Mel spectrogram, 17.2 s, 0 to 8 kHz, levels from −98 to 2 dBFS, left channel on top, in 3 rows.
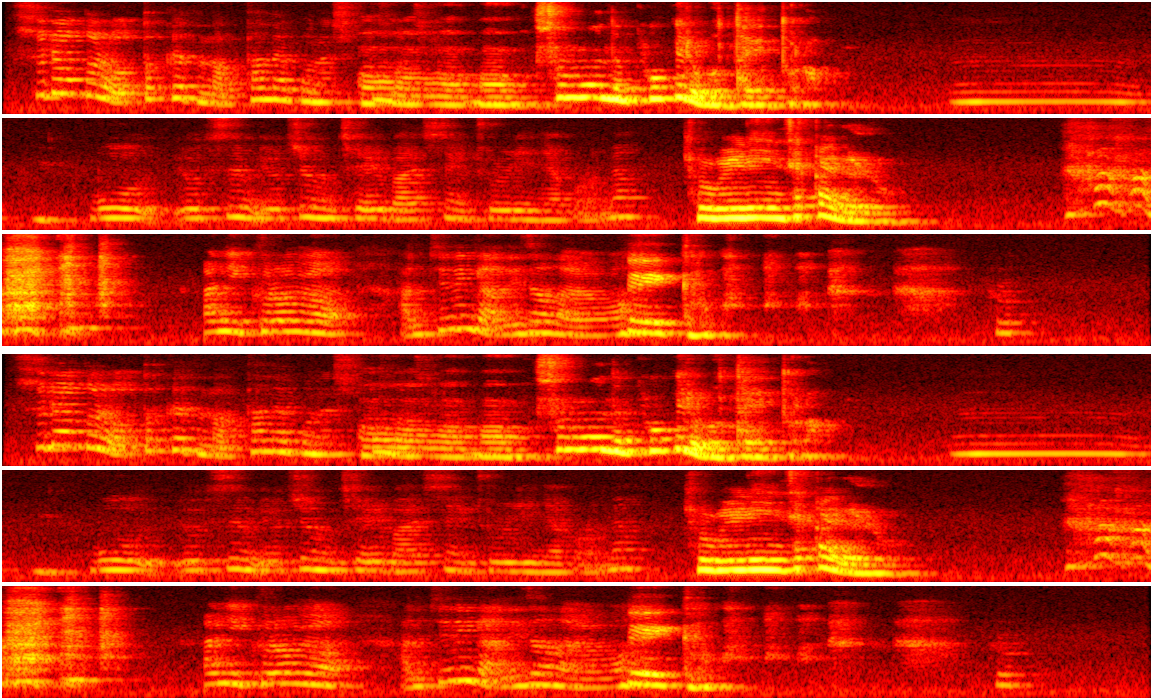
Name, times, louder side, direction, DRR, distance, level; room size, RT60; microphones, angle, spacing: voice 1, 0.1-2.3 4.7-5.8 6.2-9.0 11.0-11.9 12.5-14.7 15.6-16.5, left 1 dB, 20° left, 0 dB, 0.8 m, -34 dB
voice 2, 1.8-4.1 5.9-6.0 9.2-10.2 11.5-11.9 14.6-15.2, left 1 dB, 45° left, 2 dB, 1.7 m, -22 dB
8.3 x 7.7 x 2.6 m, 0.39 s
head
